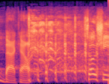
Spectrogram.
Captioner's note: audience laughing; man laughing hard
